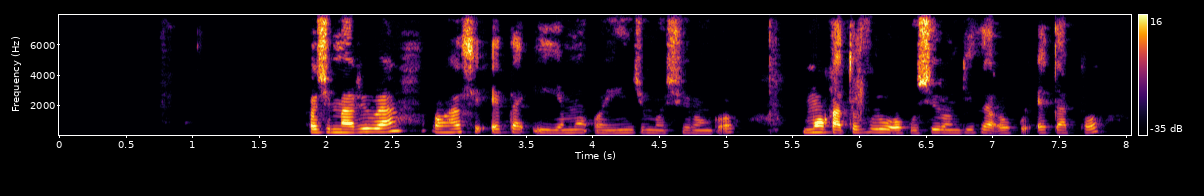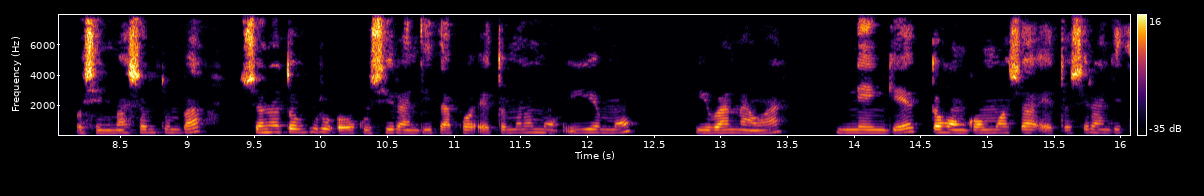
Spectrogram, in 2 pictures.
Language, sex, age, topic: Oshiwambo, female, 25-35, finance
